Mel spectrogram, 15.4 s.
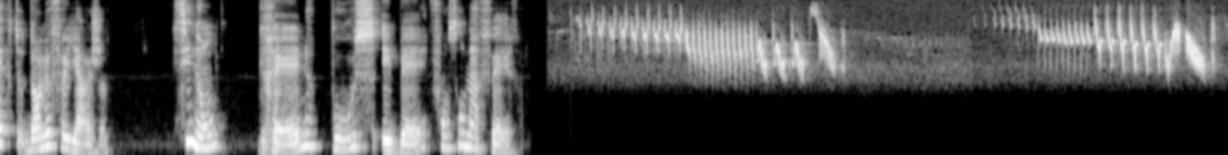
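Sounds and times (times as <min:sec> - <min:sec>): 
speech: 0:00.0 - 0:01.4, 0:02.2 - 0:06.6
bird song, a repetitive descending phrase ending in a trill: 0:06.9 - 0:15.3.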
